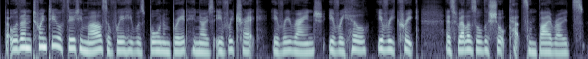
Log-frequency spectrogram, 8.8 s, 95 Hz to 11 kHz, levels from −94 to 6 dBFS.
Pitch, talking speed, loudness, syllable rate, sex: 190 Hz, 225 wpm, -18 LUFS, 6.0 syllables/s, female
